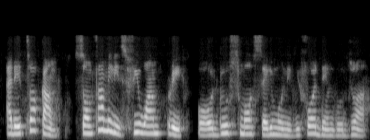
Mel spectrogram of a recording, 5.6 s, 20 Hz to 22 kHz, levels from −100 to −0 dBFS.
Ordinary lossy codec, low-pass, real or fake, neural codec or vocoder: none; none; fake; codec, 16 kHz, 4.8 kbps, FACodec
